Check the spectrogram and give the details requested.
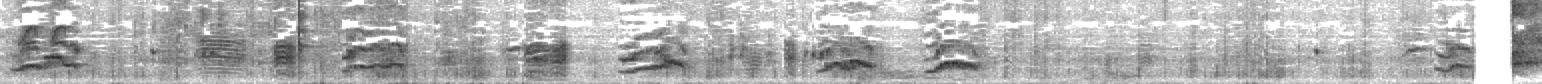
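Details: Finch repeating short nasal upswept call notes roughly every half second to second, with faint rustling and a low hum behind.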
